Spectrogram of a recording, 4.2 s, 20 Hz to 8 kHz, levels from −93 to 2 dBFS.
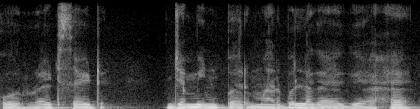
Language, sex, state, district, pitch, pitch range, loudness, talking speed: Hindi, male, Jharkhand, Palamu, 120 Hz, 115-125 Hz, -16 LUFS, 130 wpm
